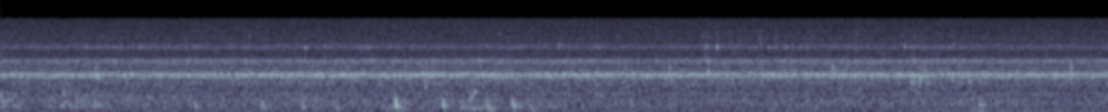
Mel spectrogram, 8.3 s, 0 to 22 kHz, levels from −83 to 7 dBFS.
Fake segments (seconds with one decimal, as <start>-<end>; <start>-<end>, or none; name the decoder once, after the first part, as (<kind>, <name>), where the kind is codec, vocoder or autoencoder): 2.9-3.4 (vocoder, BigVGAN v2); 5.5-7.3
